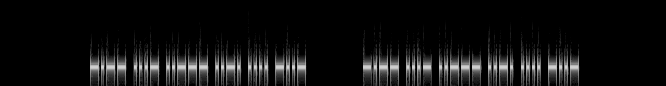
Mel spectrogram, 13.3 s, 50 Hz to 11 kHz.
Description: Morse code, heard as a keyed tone, about 22 wpm, 700 Hz. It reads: YV2FHX YV2FHX
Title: DXCC-100 Call Signs - 6 Characters - Repeated 2x - 22wpm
